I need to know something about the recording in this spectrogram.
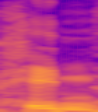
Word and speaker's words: Hayden: classrooms in it and is named after not heyen the composer even though it's spelled that way it's named after heram Hayden who was the fifth President of the University uh the Western Reserve University that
